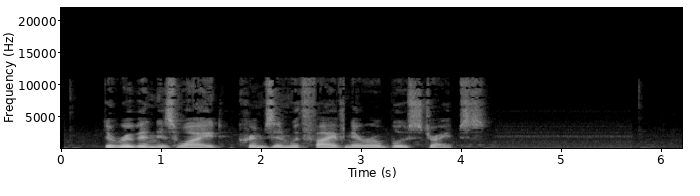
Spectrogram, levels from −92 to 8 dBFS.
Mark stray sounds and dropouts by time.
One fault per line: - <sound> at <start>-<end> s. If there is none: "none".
none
